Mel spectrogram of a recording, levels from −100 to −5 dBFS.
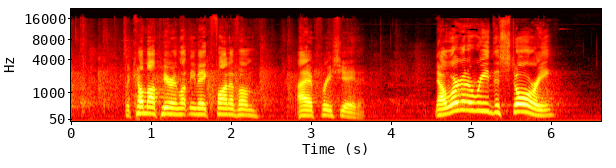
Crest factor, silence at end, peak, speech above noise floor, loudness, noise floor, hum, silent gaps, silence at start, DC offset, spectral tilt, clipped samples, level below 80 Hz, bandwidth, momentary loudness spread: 20 dB; 0.6 s; -2 dBFS; 40 dB; -21 LUFS; -61 dBFS; none; none; 0 s; under 0.1%; -4.5 dB/octave; under 0.1%; -68 dBFS; 17.5 kHz; 19 LU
